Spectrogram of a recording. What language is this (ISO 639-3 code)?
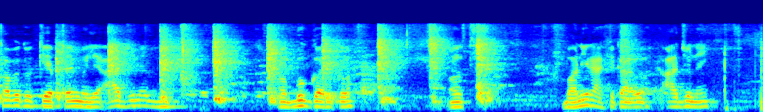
nep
